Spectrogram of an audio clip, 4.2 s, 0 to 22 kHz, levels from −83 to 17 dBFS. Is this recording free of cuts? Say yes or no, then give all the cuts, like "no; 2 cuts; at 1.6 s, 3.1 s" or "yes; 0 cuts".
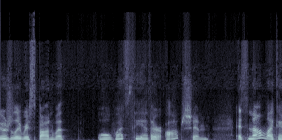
yes; 0 cuts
